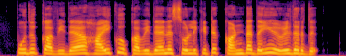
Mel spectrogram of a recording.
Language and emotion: Tamil, angry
